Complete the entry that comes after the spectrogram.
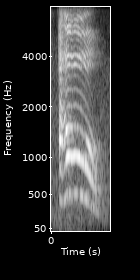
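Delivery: high, slow Spanish quote; high slow cincuenta y dos; consulate lady. Retold or imitated. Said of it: "the lady's like".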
